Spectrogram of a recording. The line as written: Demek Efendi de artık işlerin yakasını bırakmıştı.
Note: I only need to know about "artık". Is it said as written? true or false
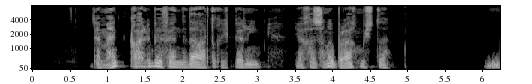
true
